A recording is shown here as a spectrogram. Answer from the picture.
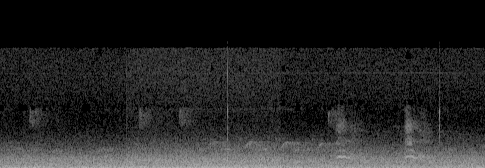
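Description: A few short bird calls, most of them in the second half, over steady background noise.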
